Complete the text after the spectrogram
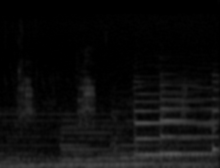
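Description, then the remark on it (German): Canadian ducks on the clear Walchensee lake quack in a few short, nasal bursts, then a longer, steadier honking call, loud over a low, constant background murmur. “Stundenlang sitzt er in seinem Boot auf dem Wasser und angelt, beobachtet dabei die Insekten oder die kanadischen Enten, denen man im glasklaren Walchensee auch beim Tauchen zuschauen kann.”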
